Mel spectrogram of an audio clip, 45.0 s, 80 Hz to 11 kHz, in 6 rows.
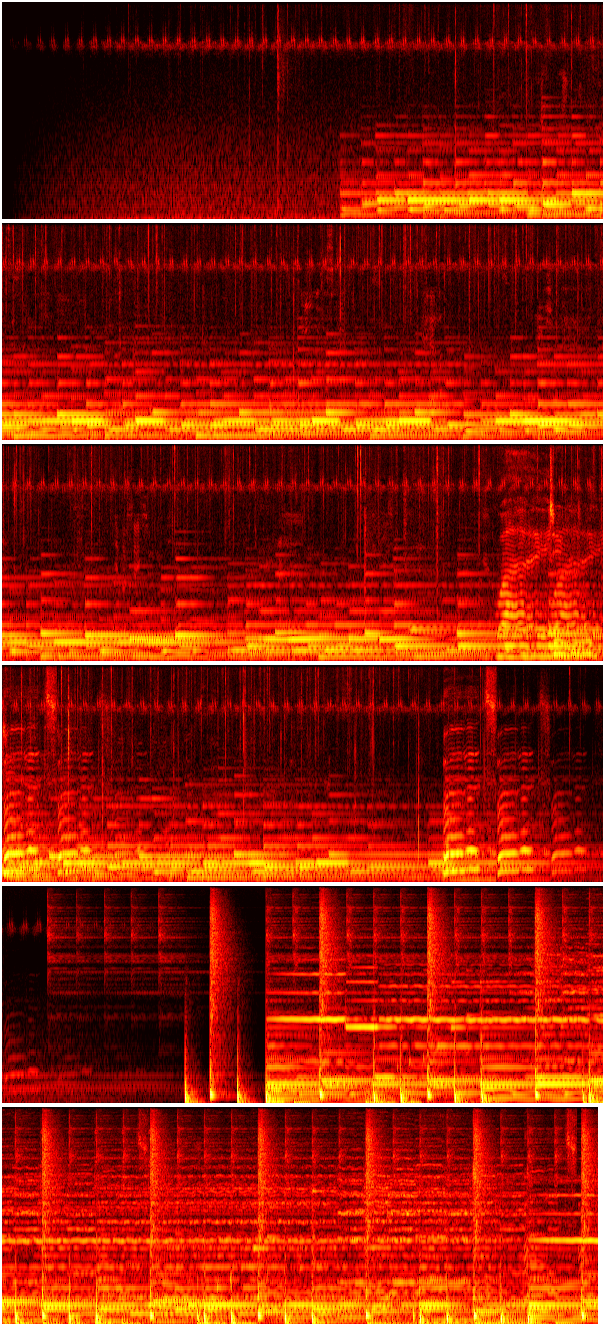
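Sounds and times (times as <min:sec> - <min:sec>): crickets chirping: 0:00.1 - 0:45.0
person singing: 0:06.2 - 0:25.8, 0:27.9 - 0:31.3, 0:33.4 - 0:45.0
sustained music chords: 0:33.4 - 0:45.0.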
